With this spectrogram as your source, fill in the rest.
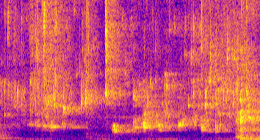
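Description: Cattleya orchids in bark pots being drenched with water, a steady splashing and trickling stream running close by, with a heavier gush near the end.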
